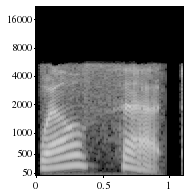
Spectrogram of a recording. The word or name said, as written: well-set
